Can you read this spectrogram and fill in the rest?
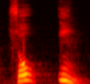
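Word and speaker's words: Samhain: un festival conocido como shangay in que se pronuncie pronuncia show in que significa el fin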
